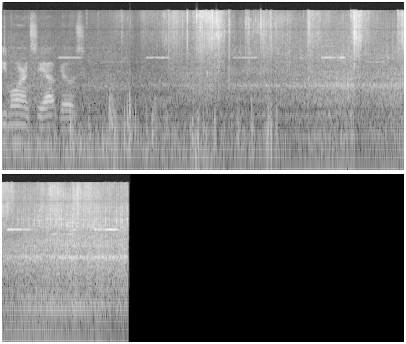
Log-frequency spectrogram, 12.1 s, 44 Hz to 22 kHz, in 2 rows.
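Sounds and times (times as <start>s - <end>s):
tractor engine running: 0.0s - 7.9s
round baler working: 0.4s - 7.9s.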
